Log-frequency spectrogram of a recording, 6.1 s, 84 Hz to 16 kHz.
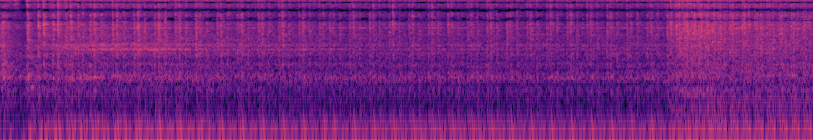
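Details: Cub Cadet garden tractor twin just after new spark plugs, carburetor not cleaned, frozen choke, and an unlocated gas leak: an even, steady low throb at about 200 beats a minute with no misses or knocks. Normal running.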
